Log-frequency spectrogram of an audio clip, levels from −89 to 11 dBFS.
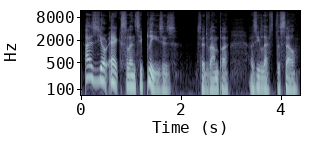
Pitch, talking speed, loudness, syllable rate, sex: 110 Hz, 150 wpm, -20 LUFS, 4.7 syllables/s, male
